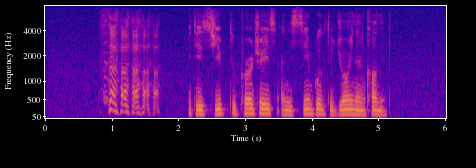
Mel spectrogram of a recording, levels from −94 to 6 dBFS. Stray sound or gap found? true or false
true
